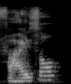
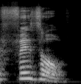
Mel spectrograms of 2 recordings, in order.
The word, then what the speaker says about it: Faisal: His name's pronounced Faisal. I liked it better, Fizzle. I liked it better when I thought his name was Fizzle.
